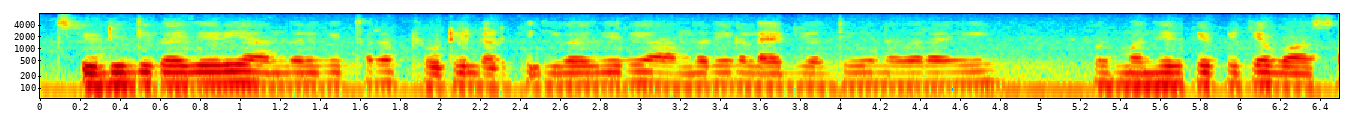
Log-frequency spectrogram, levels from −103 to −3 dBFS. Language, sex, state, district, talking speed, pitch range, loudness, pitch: Hindi, male, Maharashtra, Solapur, 285 wpm, 120-125 Hz, -18 LUFS, 125 Hz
